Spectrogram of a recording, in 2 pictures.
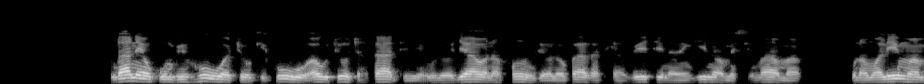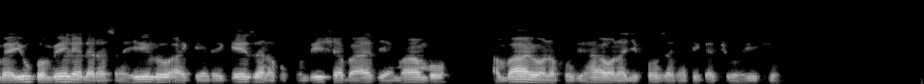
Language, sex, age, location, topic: Swahili, male, 25-35, Dar es Salaam, education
